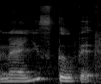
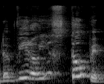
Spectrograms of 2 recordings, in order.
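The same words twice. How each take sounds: First: Said in the usual way. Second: Mock insult. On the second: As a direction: yell the insult across. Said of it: "He said".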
